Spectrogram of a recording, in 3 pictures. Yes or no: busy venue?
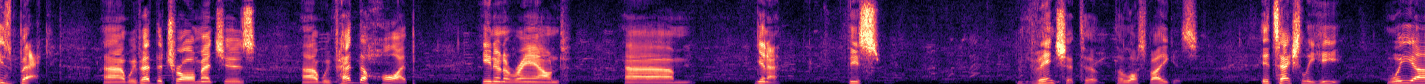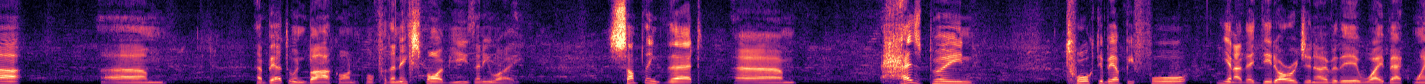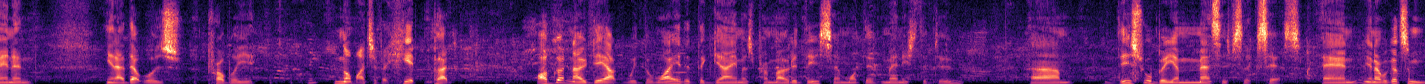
yes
